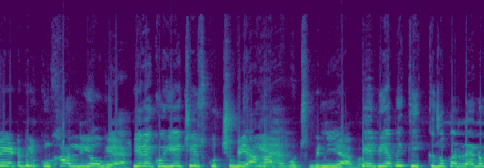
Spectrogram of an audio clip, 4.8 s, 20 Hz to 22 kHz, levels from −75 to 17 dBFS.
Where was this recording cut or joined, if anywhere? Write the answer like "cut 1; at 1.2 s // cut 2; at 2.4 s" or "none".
cut 1; at 3.6 s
